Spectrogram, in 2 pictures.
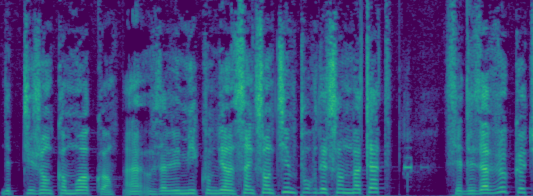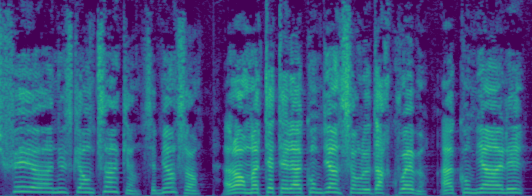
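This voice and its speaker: A man with a high, raised voice hosts a homemade web radio show. He mocks and dares the other side, filling his talk with hesitant "euh"s. The sound is dry and close, with almost no room. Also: brisk, a bit bright, no echo. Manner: mocking, defiant, full of hesitations. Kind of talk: commenting on recorded CB radio chatter.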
